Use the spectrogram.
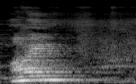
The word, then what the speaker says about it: ion: आयन, British वाले आयन और American pronounce करते हैं आयन।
